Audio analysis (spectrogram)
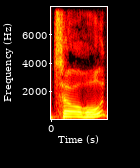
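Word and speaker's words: Thoreau: tout ça pourquoi pour acquérir des poignées de porte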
